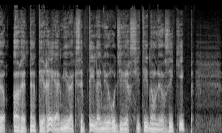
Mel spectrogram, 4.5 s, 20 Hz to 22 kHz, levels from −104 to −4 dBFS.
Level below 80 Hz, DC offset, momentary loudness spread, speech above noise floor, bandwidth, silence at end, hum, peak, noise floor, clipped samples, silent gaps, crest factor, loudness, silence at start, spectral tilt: -40 dBFS; under 0.1%; 5 LU; 33 dB; 16.5 kHz; 0.6 s; none; -6 dBFS; -56 dBFS; under 0.1%; none; 16 dB; -24 LUFS; 0 s; -6.5 dB/octave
